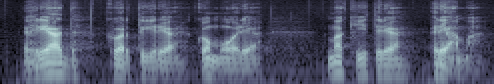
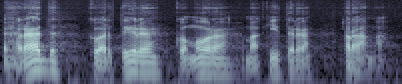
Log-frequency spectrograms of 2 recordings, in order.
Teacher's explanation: тхір четвер гірки морква у частині лівобережних наддніпрянських та слобожанських говорів пом'якшується звук р перед а в окремих словах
